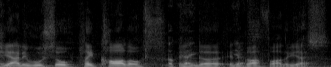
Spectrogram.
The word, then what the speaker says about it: Gianni Russo: Now the gentleman on the cover, that's Giovanni Russo? How do you say That's his name? Gianni Russo, played Carlos Okay.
